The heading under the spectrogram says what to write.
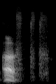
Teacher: instead of dropping the consonant and just saying the schwa sound, they're changing the V to an F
